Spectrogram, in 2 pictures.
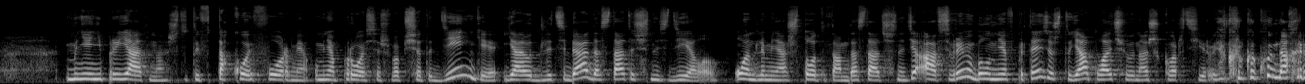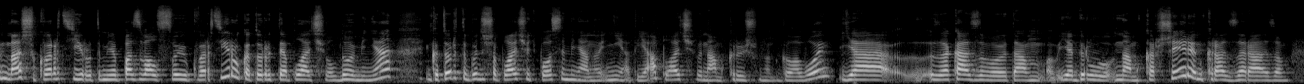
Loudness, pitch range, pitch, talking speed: -23 LUFS, 205-240 Hz, 220 Hz, 180 wpm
